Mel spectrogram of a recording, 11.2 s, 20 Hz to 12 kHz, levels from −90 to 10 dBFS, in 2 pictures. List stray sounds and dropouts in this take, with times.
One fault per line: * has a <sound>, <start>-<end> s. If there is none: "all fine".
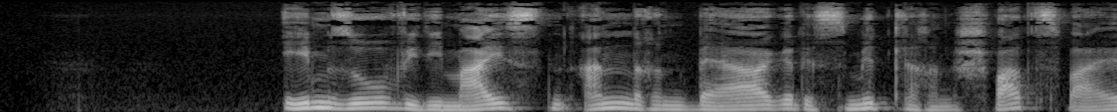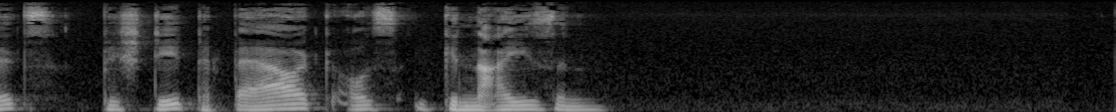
all fine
